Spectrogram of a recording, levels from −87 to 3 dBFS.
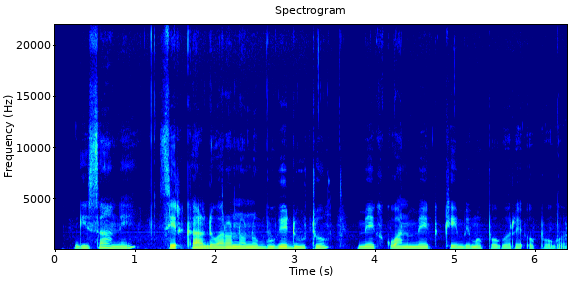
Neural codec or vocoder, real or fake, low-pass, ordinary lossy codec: none; real; none; none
